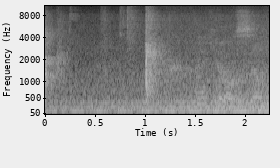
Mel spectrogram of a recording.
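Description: One sharp hand clap about a second in, a last stray clap as sparse applause dies away, over a low steady hum.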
